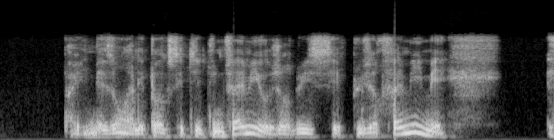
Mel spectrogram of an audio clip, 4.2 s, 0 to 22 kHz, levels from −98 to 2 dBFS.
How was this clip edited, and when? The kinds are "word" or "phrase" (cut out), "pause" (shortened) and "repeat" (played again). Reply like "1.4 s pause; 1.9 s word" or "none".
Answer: none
